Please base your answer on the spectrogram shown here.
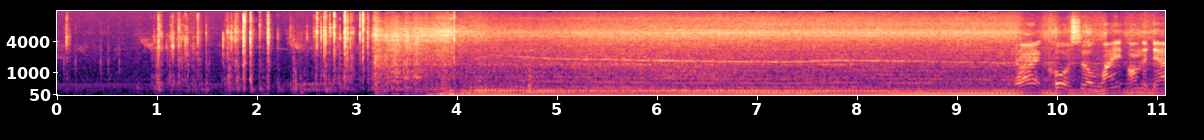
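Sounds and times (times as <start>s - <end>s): starter motor cranking: 3.1s - 6.9s
car engine idling: 3.2s - 11.0s.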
